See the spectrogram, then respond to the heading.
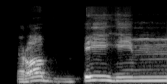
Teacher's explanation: asili ya mim ikiwa na shadda ni ghunna, inakuwa ndefu yenyewe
